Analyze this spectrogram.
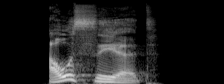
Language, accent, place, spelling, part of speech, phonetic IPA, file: German, Germany, Berlin, aussehet, verb, [ˈaʊ̯sˌz̥eːət], De-aussehet.ogg
- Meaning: second-person plural dependent subjunctive I of aussehen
